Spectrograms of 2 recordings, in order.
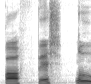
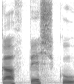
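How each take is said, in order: First: Heavy back k in কু; with a push. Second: কাফ and কু with a light ordinary k; plain front k in কু; simple k. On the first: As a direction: push the k of কফ পেশ কু from the back of the throat. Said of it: "একটু ধাক্কা খাচ্ছে". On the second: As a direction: say কাফ পেশ কু softly, no push. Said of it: "আর এটা simple". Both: Shown as a demonstration.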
